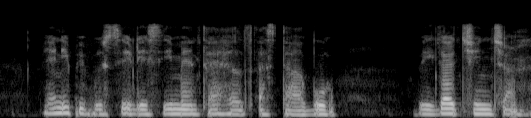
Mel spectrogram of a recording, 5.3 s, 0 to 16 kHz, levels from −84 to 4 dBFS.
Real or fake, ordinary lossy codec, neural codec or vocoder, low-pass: fake; none; codec, 16 kHz, 16 kbps, FunCodec, trained on LibriTTS, 50 frames a second; 7.2 kHz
